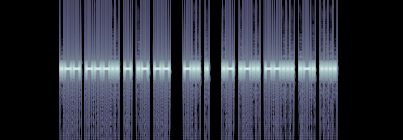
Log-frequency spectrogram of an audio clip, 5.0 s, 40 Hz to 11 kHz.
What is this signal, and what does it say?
Morse code, heard as a keyed tone, about 43 wpm, 700 Hz. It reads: W8TAM DE AL7RH
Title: USA Callsign DE Callsign - 5 Characters - 45wpm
